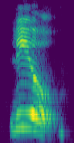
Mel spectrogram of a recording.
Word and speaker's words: 六: It is pronounced as 六.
